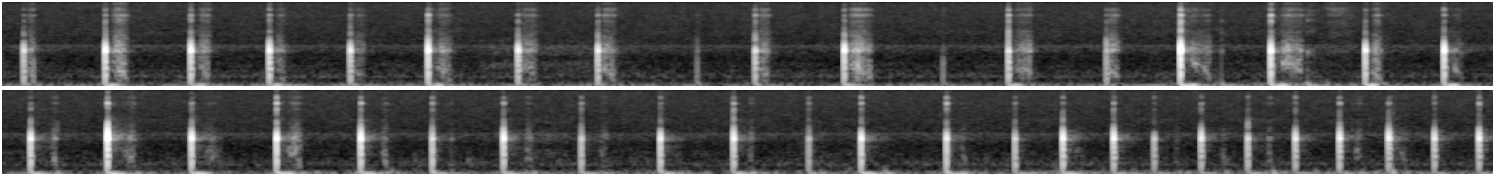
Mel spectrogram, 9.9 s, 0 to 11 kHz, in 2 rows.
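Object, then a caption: Wooden block and flat stone. A light-colored, palm-sized solid wooden block is tapped and scratched with the thin edge of a flat stone, giving about 40 short, dry clicks at an uneven, fairly quick pace. Each tap is sharp with almost no ring, and a faint scraping texture and a thin tone near 1.6 kHz sit between the hits.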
